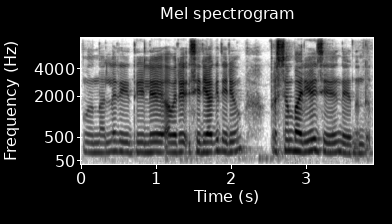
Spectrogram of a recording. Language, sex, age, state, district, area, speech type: Malayalam, female, 18-30, Kerala, Kannur, rural, spontaneous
